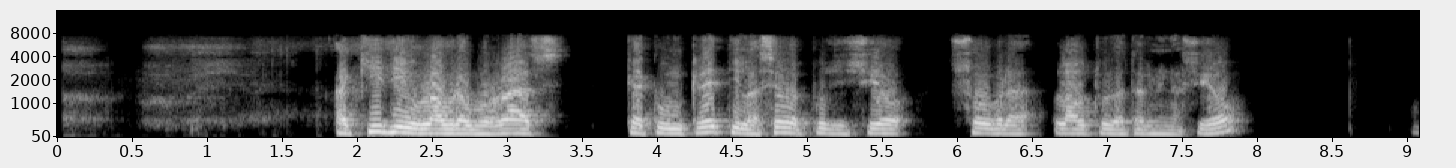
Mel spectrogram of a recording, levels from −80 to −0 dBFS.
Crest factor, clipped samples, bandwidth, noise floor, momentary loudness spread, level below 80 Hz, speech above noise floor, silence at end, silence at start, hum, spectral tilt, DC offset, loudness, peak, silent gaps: 16 dB; under 0.1%; 8 kHz; -47 dBFS; 17 LU; -50 dBFS; 32 dB; 0 s; 0.05 s; none; -5.5 dB/octave; under 0.1%; -16 LUFS; -2 dBFS; 3.45-3.51 s, 3.64-3.79 s, 5.84-5.95 s, 7.99-8.61 s, 8.69-9.01 s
